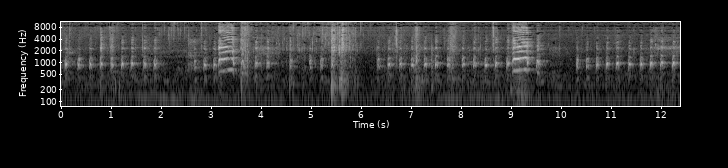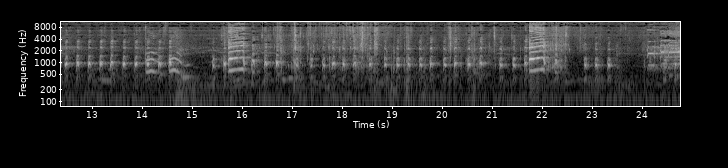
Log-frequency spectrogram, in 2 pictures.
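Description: Chickens clucking in long runs of rapid clucks, about five a second, each run breaking into a louder, higher cackling call, four times.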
